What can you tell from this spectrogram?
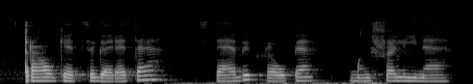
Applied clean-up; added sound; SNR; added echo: none; Wind; 15 dB; none.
